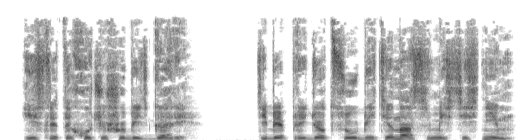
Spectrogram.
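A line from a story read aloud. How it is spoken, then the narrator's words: Furious shout. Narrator (Russian): яростно крикнул он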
